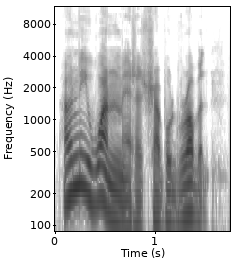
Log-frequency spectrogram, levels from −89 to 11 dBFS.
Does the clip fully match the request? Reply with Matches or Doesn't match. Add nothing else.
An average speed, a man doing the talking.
Matches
